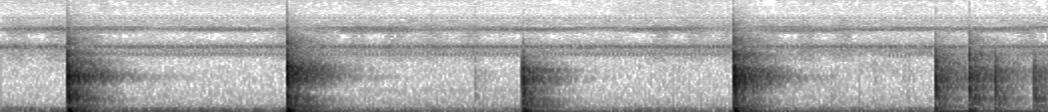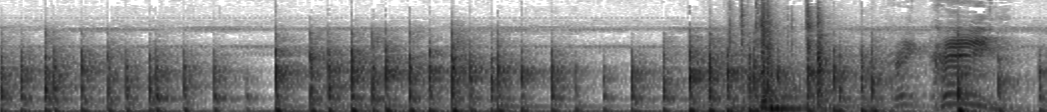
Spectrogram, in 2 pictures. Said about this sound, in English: Okay, no one's around. Okay, so here goes with the secret knock.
